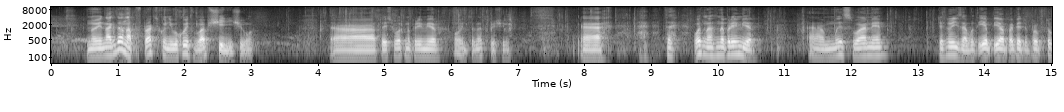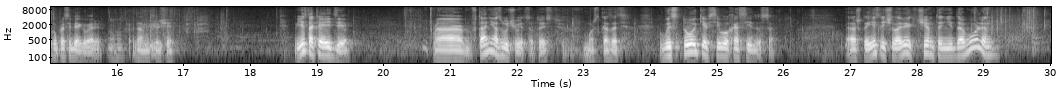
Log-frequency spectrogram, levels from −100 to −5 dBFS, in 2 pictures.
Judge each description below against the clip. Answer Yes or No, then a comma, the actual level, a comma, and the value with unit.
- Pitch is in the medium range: No, low, 115 Hz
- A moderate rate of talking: No, slow, 105 wpm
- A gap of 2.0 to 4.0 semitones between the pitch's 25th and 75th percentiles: Yes, average, 3.6 semitones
